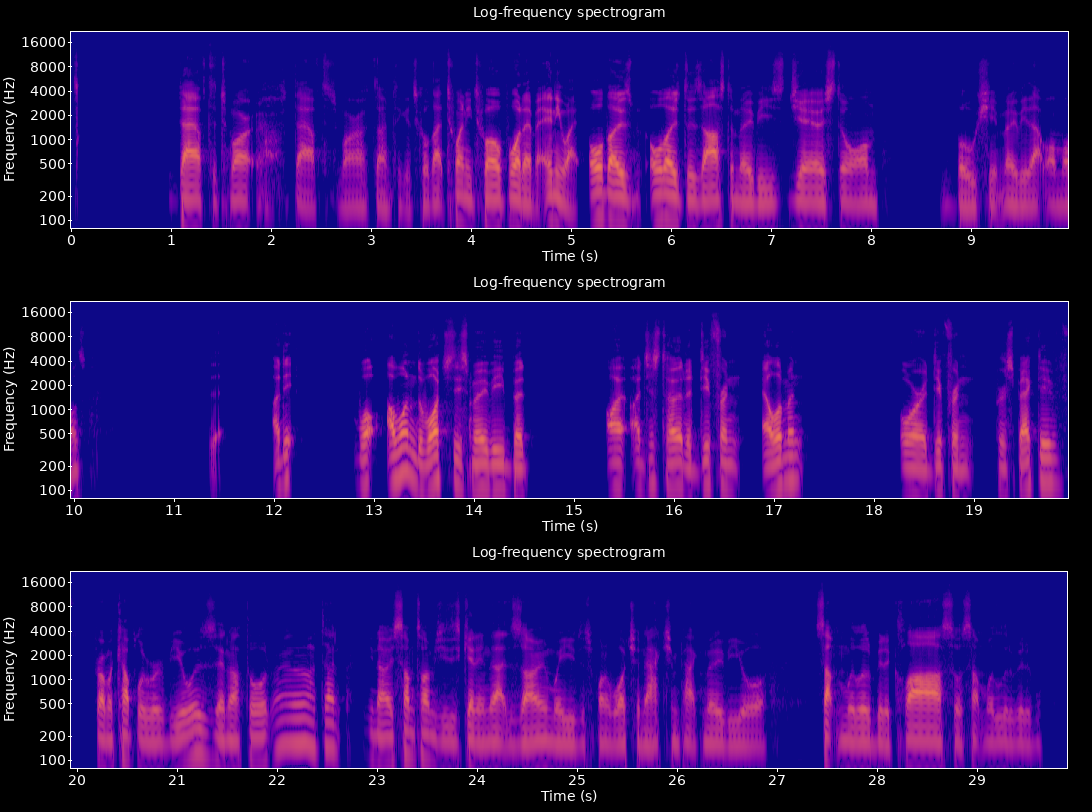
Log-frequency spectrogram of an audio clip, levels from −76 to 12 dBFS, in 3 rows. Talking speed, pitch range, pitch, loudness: 185 wpm, 80-105 Hz, 90 Hz, -30 LUFS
